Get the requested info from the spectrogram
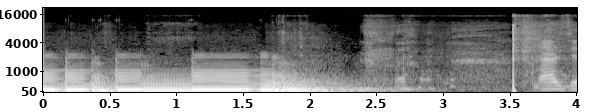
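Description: A reggae bass line played on an electronic keyboard's bass voice. A run of short, deep notes ends in a held note that fades out about two seconds in.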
